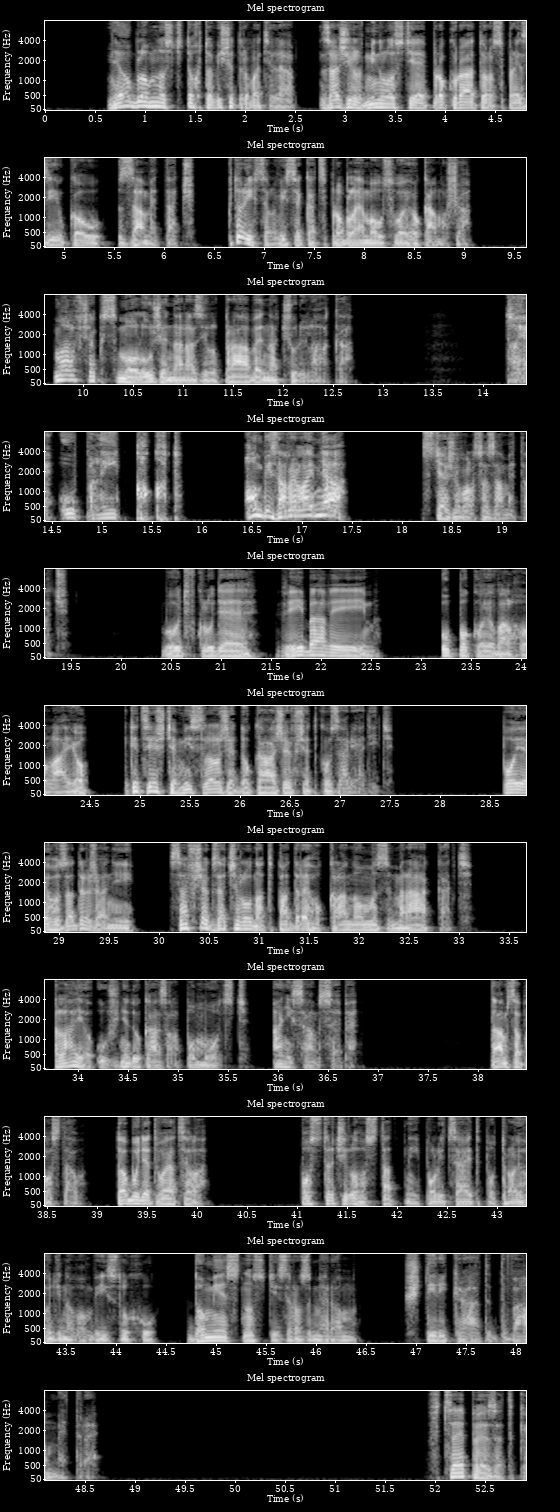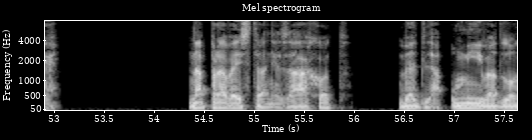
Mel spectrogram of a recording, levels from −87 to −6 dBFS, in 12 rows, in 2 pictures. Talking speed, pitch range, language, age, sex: 105 wpm, 80-100 Hz, Slovak, 50-69, male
